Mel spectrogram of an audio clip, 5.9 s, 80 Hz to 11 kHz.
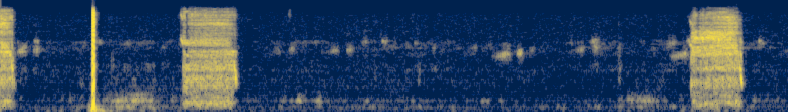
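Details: Barn owl nestlings peering out of the nest produce two rasping, noisy hisses, each about 0.4 seconds long and nearly four seconds apart, after a single sharp click, over a quiet low hum.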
